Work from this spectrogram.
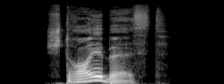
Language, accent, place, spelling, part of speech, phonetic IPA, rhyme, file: German, Germany, Berlin, sträubest, verb, [ˈʃtʁɔɪ̯bəst], -ɔɪ̯bəst, De-sträubest.ogg
- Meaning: second-person singular subjunctive I of sträuben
